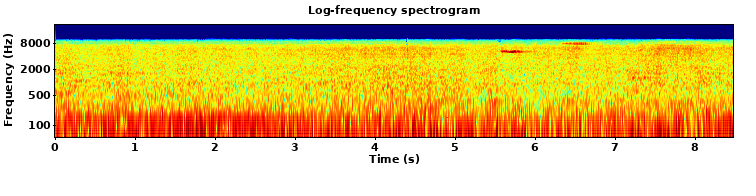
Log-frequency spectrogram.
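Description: Steady road-traffic noise with a constant low hum underneath.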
